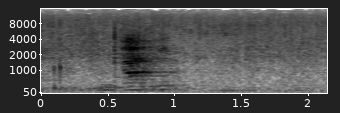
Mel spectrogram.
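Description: Steady hiss and faint crackle of an old lecture recording, with a brief spoken "yes" about half a second in.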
